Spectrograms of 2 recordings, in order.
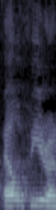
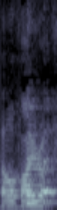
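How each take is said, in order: First: It is said the Edinburgh way. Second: It is said the American way.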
